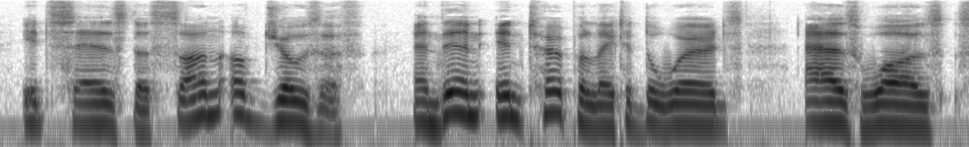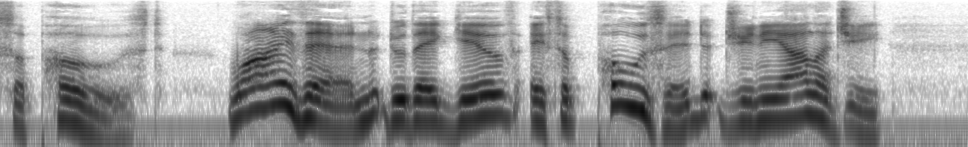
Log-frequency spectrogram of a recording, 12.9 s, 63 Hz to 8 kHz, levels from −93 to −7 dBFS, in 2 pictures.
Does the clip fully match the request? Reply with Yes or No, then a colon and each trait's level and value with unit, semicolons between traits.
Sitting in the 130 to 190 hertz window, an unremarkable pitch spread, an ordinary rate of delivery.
No: medium, 140 Hz; average, 4.7 semitones; slow, 100 wpm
